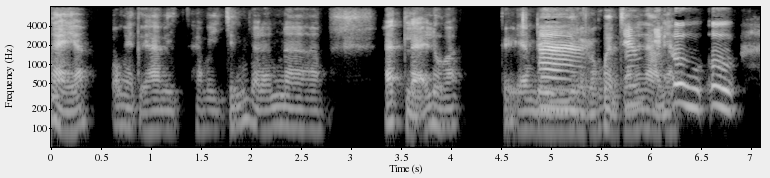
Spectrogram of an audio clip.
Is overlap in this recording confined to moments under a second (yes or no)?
no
